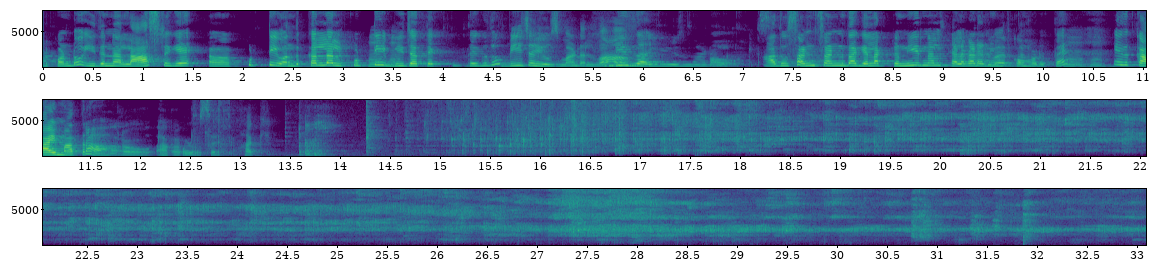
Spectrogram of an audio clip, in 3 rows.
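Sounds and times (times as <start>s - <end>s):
berries sizzling in oil: 14.3s - 33.0s.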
